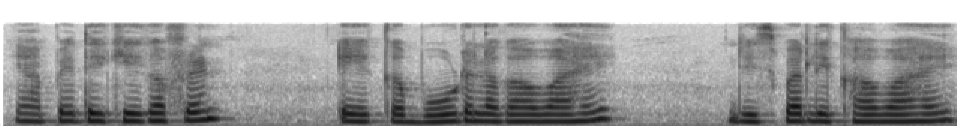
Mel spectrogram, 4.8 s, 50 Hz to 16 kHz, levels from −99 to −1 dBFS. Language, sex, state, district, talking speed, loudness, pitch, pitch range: Hindi, female, Maharashtra, Washim, 175 wpm, -15 LUFS, 210 Hz, 200-220 Hz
